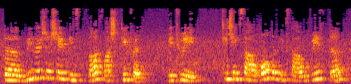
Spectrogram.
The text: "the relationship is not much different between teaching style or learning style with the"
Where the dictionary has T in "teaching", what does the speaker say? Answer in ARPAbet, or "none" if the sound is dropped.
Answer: T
